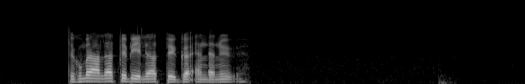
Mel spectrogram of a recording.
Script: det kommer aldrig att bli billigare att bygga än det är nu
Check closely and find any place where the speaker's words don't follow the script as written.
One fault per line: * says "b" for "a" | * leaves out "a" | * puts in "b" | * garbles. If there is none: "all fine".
* leaves out "det"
